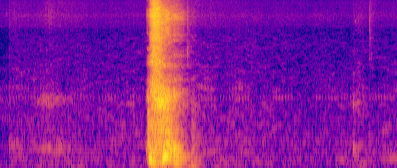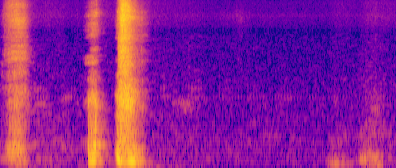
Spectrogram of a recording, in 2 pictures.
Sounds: Sneeze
